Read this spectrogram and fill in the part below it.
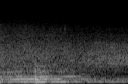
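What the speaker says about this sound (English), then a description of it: "We'll wait for this car." A car rolls past on a residential street, a steady engine and tire rumble swelling briefly and then easing off, close by and unaccompanied by talk.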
